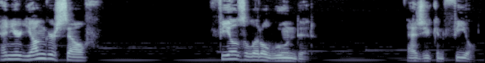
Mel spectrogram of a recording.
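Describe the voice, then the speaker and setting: Man, guided visualization, very slow pace, soothing and deliberate, medium pitch, background music. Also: lively intonation, darkish tone. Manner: deliberate, soothing, with pauses between short phrases. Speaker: host of an anxiety support podcast, guiding listeners. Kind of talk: guided visualization, meditation narration.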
